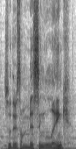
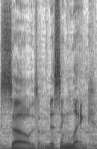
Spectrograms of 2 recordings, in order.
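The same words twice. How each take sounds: First: The voice rises at the end, like a question. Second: The voice falls at the end, like a statement. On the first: It is a surprised question. "the text has a question mark and an exclamation point" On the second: It is a flat statement. "he's just like"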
